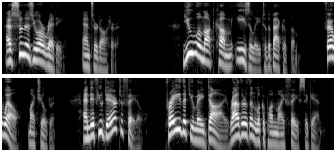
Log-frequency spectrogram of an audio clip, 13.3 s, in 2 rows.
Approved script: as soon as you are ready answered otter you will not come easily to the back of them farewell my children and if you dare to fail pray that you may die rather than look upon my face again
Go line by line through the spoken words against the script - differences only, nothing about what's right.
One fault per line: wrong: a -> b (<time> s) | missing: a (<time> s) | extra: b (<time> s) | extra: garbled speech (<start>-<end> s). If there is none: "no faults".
no faults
